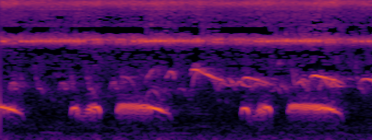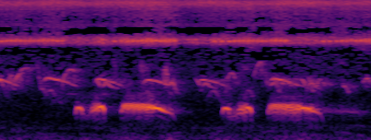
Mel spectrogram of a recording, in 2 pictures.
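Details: Spotted dove cooing used as a trapping lure: pairs of short low coos leading into a long, slightly descending coo, repeated rapidly, with thin chirps from other birds above and a constant high whine.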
